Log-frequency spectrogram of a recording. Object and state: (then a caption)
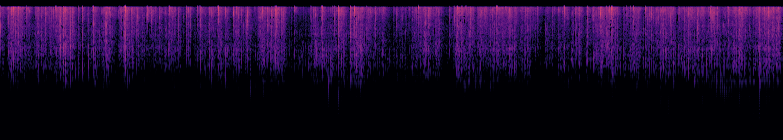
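Plastic-wrapped foam sponge. A green foam bath sponge wrapped in clear plastic film is held in both hands and squeezed with the fingertips. It makes steady, quiet, bright crinkling and crackling throughout, with soft swells in loudness and little low end.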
